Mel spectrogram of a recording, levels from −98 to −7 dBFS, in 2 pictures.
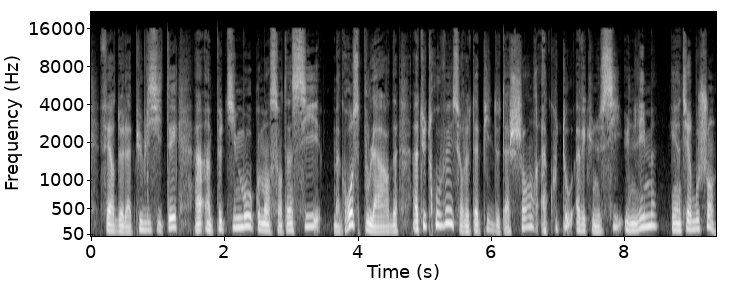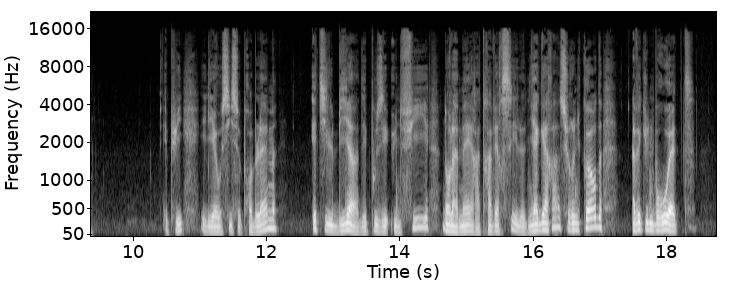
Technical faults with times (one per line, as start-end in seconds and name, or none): none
